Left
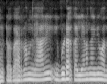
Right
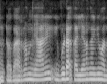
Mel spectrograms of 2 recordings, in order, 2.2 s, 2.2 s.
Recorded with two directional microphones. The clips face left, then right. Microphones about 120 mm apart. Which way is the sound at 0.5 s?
25° left (ahead or behind).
